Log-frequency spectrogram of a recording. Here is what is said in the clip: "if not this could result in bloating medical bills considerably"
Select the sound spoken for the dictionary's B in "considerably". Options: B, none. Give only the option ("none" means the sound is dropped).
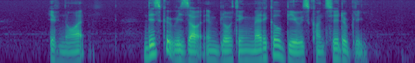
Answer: B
